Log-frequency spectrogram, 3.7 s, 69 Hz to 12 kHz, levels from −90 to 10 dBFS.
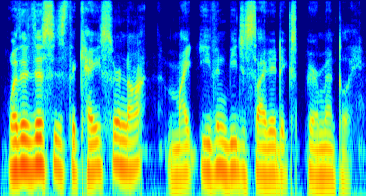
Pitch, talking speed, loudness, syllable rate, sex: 135 Hz, 195 wpm, -19 LUFS, 6.6 syllables/s, male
